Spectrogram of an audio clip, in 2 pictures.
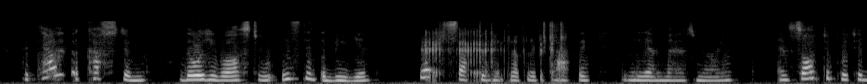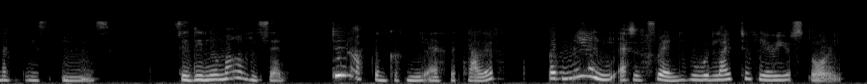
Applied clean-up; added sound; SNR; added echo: neural diffusion model UNIVERSE++.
